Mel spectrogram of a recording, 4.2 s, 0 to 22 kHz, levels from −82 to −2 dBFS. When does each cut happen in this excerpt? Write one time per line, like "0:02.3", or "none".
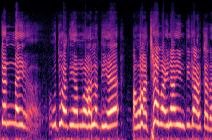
none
